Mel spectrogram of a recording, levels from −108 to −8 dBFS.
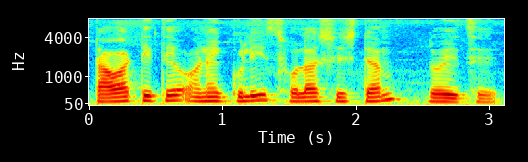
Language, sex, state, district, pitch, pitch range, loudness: Bengali, male, West Bengal, Alipurduar, 145 Hz, 135-165 Hz, -18 LUFS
